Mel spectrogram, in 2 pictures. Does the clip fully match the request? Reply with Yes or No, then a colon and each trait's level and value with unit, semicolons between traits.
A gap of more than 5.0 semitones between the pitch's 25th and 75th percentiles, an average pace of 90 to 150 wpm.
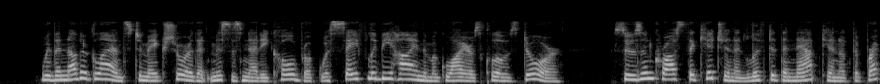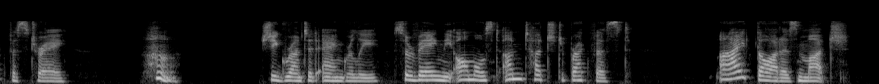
Yes: wide, 5.6 semitones; average, 145 wpm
